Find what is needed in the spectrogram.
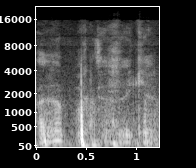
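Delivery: whispered under the breath in annoyance; frustrated whisper. Real, not acted. Vlogger annoyed at his camera, whispering.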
